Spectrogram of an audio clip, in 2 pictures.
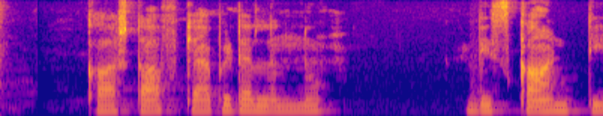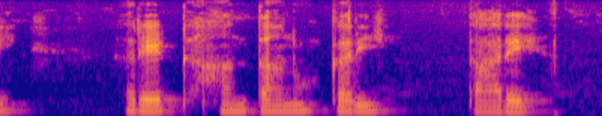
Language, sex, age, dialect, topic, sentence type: Kannada, male, 18-24, Central, banking, statement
